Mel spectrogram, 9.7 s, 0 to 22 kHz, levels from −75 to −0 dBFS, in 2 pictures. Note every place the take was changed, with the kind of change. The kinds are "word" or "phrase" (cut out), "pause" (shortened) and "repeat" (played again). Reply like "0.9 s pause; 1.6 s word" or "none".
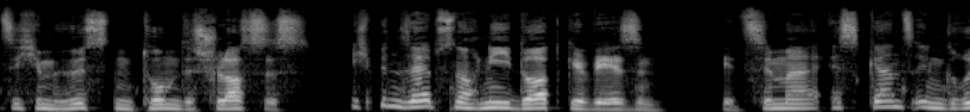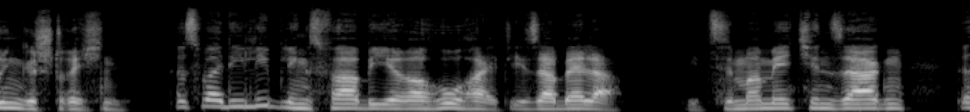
none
